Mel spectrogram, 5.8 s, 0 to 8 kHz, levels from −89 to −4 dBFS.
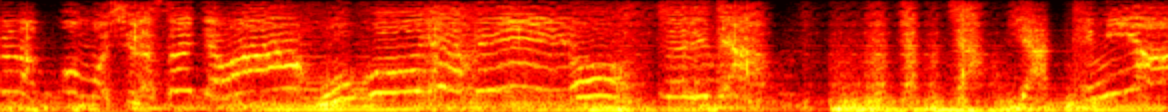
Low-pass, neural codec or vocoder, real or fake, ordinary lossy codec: none; codec, 16 kHz, 0.4 kbps, LongCat-Audio-Codec; fake; none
